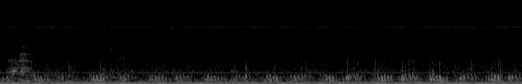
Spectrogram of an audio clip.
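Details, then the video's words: Orange tabby cat purring while being petted on the head: a soft, low, rumbling purr pulsing in steady rhythmic bursts, about two a second, over faint background hum. "Purring orange tabby cat"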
